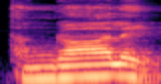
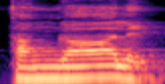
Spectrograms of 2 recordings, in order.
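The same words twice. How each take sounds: Both takes have the same delivery.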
